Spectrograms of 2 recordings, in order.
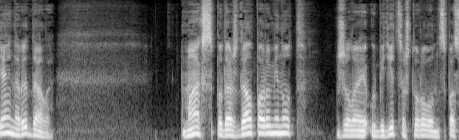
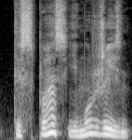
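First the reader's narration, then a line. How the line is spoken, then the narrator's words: Trembling agitated whisper. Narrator (Russian): прошептала она дрожащим голосом, выдававшим волнение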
